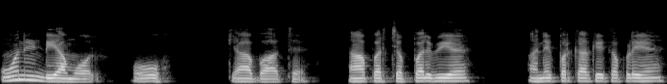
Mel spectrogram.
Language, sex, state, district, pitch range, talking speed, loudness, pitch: Hindi, male, Bihar, Supaul, 140-155 Hz, 150 wpm, -16 LUFS, 150 Hz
